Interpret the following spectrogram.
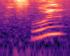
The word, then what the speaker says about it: azul: palabra favorita que es azul que tendrían que pronunciarla azul sí Y ustedes van a pronunciarla azul Sí entonces Recuerden que la l oscura no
